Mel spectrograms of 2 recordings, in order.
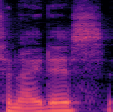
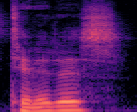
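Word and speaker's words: tinnitus: Um, so it's not pronounced tonitis. It's tinidis. Tinidis. Yeah. I always say tenitis because it sounds cooler.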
